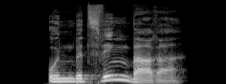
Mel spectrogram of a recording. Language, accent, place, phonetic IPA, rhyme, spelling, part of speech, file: German, Germany, Berlin, [ʊnbəˈt͡svɪŋbaːʁɐ], -ɪŋbaːʁɐ, unbezwingbarer, adjective, De-unbezwingbarer.ogg
- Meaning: 1. comparative degree of unbezwingbar 2. inflection of unbezwingbar: strong/mixed nominative masculine singular 3. inflection of unbezwingbar: strong genitive/dative feminine singular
